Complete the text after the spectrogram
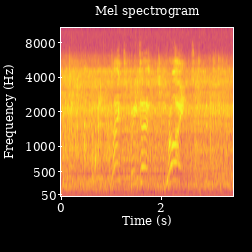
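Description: A man speaks with animation, heard through a television speaker.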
